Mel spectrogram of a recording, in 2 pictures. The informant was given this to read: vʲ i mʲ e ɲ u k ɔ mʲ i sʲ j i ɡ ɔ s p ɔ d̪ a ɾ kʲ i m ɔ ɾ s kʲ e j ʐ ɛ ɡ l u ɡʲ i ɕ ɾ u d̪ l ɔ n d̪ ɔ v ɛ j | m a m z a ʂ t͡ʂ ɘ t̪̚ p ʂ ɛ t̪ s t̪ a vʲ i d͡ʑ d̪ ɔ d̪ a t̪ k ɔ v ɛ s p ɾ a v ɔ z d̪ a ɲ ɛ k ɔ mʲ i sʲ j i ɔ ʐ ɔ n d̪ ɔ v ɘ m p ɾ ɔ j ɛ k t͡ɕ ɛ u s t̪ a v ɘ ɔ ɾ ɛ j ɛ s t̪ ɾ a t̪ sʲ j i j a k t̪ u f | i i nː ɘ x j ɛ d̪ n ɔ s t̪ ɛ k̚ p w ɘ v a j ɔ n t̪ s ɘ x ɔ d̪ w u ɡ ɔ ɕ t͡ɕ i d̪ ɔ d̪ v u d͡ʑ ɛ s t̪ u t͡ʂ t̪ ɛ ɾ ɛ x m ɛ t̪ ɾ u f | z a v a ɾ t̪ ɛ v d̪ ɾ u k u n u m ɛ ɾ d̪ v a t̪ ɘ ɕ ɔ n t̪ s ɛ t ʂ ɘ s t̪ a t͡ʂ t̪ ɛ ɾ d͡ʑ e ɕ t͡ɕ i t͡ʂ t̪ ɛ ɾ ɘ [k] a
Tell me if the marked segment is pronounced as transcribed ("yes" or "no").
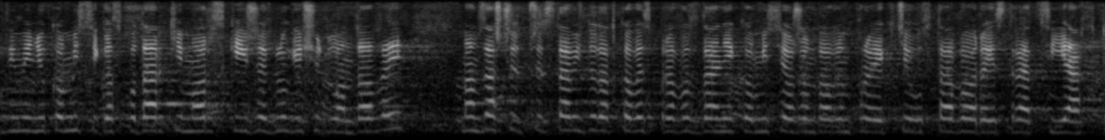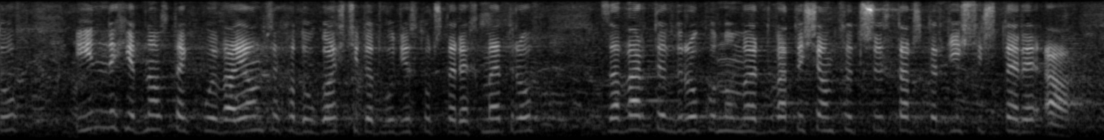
no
